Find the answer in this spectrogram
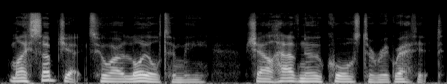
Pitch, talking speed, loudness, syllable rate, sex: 130 Hz, 190 wpm, -18 LUFS, 4.6 syllables/s, male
